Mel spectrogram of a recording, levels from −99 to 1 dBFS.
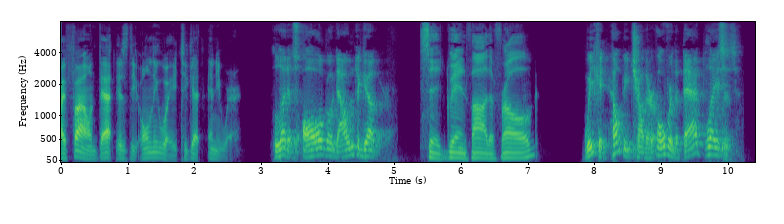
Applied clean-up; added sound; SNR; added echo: neural mask model Resemble Enhance denoiser.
